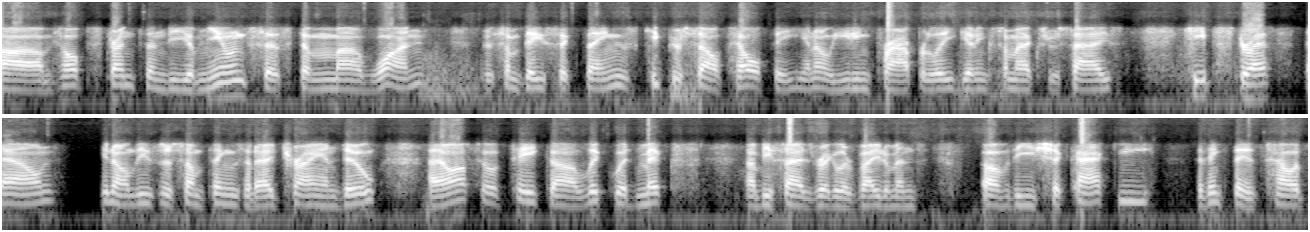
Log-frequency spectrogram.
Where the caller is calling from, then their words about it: Chicago, Illinois, United States; Phoning from Chicago.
